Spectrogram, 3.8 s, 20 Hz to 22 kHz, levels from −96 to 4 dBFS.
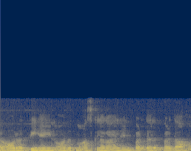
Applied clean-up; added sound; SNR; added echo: neural separator model SepFormer DNS4.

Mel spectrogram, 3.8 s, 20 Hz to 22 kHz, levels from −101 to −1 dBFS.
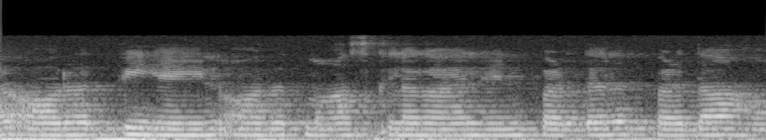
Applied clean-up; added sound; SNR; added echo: none; Thunder; 0 dB; reverberation time 0.9 s.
